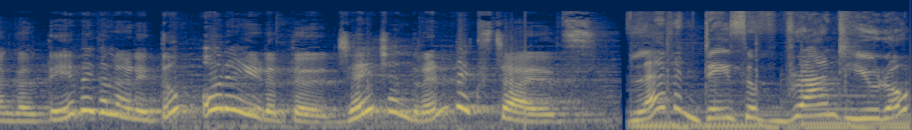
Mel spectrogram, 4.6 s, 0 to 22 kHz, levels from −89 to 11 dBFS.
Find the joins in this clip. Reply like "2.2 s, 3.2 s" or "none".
none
